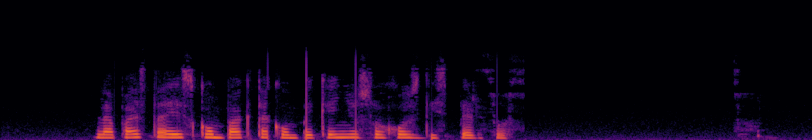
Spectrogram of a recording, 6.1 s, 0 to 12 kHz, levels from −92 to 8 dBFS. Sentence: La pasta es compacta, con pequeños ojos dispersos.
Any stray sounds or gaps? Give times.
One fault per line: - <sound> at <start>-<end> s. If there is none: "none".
none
